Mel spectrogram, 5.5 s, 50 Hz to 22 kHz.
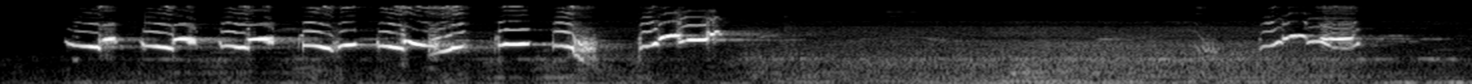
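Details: Oriental magpie-robin song played as a lure to provoke birds, a fast run of bright repeated whistled notes about 100 per minute, then a break over a soft low hum before one last short phrase.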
